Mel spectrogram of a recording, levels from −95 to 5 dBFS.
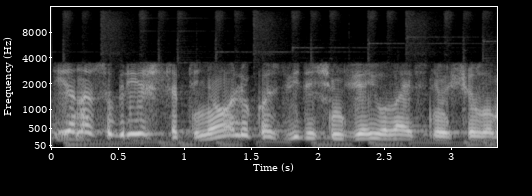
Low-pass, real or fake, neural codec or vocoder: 14.4 kHz; real; none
